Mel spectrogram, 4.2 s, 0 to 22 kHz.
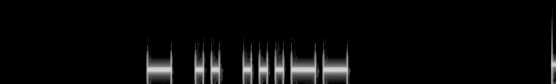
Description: Morse code, heard as a keyed tone, about 20 wpm, 700 Hz. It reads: TI3
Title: Callsign Prefixes for Top 100 DXCC - 20wpm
